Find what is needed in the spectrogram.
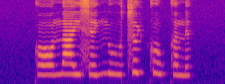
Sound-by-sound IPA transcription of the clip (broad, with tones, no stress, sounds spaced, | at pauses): k ɔː˨˧ n̪ aː˧ j s e˨˥ j n̪ uː˨ t͡s ɵ˥ ɥ k o˧ w k ɐ˨ n ɪ˥ k̚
